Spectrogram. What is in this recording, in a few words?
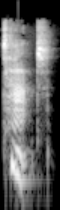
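"tat", British English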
